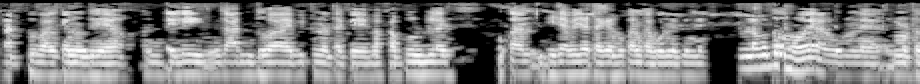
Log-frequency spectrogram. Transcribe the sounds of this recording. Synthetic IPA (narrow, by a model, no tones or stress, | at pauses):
aʈ̚kʰubʱalkenod̪ʱieɖeliɡat̪̚d̪ʱuabiʈːunat̪ʰakebakapuɾbila | bukanbʱid͡ʒabʱid͡ʒat̪ʰakebʱukankapuɾnepineeblakot̪oɦoeaŋmanemɔʈʰo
